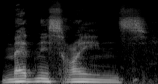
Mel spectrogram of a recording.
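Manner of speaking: put-on German accent, Herzog-style; a light Herzog German lilt; Werner Herzog impression. Doing his Werner Herzog for the podcast, German accent. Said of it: "Werner Herzog".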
